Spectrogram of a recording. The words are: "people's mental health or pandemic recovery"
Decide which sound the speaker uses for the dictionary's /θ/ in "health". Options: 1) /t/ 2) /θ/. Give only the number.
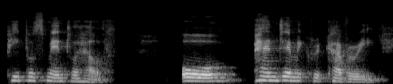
2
